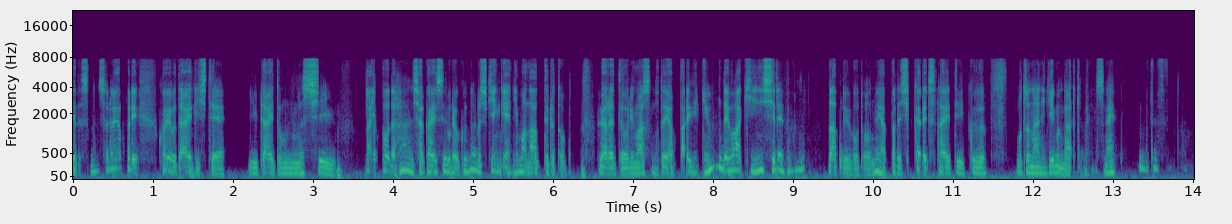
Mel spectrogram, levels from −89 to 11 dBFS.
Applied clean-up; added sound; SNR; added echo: neural diffusion model UNIVERSE++.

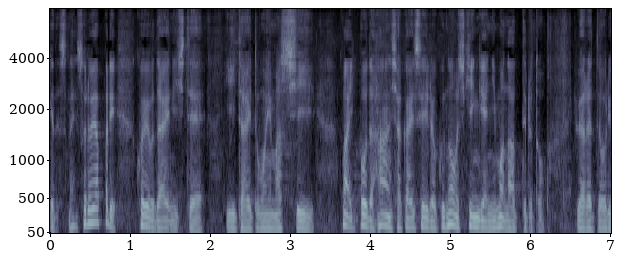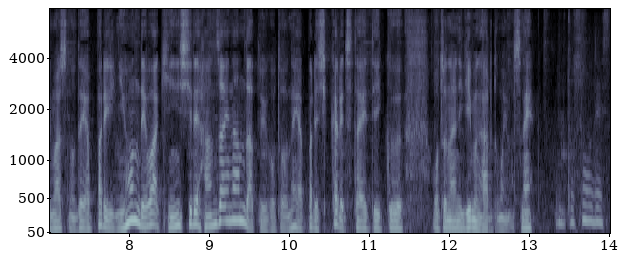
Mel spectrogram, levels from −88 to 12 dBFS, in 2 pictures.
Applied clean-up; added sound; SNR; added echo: neural separator model SepFormer DNS4.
